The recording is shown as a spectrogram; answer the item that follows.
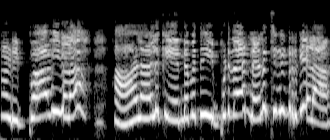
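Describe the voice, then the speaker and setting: A woman voicing a complaining, indignant older village woman in a cartoon, in a high, squeaky voice. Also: animated, fairly quick. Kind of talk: cartoon voice acting.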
